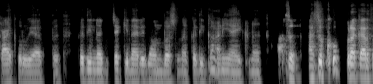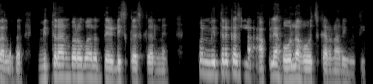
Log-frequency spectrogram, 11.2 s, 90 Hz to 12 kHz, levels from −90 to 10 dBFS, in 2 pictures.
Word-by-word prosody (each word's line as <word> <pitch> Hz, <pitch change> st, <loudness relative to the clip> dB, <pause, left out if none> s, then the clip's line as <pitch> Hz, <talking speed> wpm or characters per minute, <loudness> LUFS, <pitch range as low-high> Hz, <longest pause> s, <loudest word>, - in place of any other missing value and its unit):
काय 100 Hz, 0 st, -2 dB
करूयात. 95 Hz, -1 st, -7 dB, 0.4 s
कधी 110 Hz, +1 st, 0 dB
नदीच्या 105 Hz, +1 st, -4 dB
किनारी 100 Hz, 0 st, -4 dB
जाऊन 95 Hz, -1 st, -7 dB
बसणं, 95 Hz, -1 st, -5 dB
कधी -, -, -6 dB
गाणी 100 Hz, -1 st, -8 dB
ऐकणं. 95 Hz, +1 st, -11 dB, 0.3 s
असं, -, -, -1 dB, 0.3 s
असं 130 Hz, +5 st, +5 dB
खूप 205 Hz, -, -1 dB
प्रकार 140 Hz, -3 st, +5 dB
चालला 115 Hz, -2 st, +2 dB
होता. 105 Hz, -, 0 dB, 0.3 s
मित्रांबरोबर 135 Hz, 0 st, +4 dB
ते 120 Hz, -, +5 dB
डिस्कस 115 Hz, +1 st, 0 dB
करणं. 105 Hz, -1 st, -3 dB, 0.5 s
पण 175 Hz, -2 st, 0 dB
मित्र 160 Hz, +1 st, +5 dB
कसं 165 Hz, -2 st, +2 dB
आपल्या 135 Hz, +7 st, +2 dB
"हो" 120 Hz, 0 st, +7 dB
ला 135 Hz, -, +7 dB
"हो" 115 Hz, -, +6 dB
च -, -, -14 dB
करणारी 105 Hz, -, -1 dB
होती. 335 Hz, -1 st, -16 dB
115 Hz, 160 wpm, -22 LUFS, 100-140 Hz, 0.5 s, हो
